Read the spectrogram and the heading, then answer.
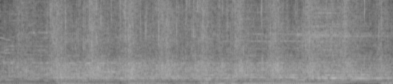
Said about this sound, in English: As the performers take a bow to rapturous applause, they unfurl a Ukrainian flag.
